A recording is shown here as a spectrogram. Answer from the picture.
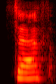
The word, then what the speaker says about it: Set: But yeah, Seth is the douchebag of that story. – Seth. Sorry, excuse me. – Seth or Set, depending on how you pronounce it.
